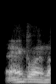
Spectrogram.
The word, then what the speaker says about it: England: Correct me if I'm saying that wrong. – England like the country.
